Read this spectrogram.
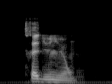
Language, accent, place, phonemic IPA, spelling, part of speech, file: French, France, Lyon, /tʁɛ d‿y.njɔ̃/, trait d'union, noun, LL-Q150 (fra)-trait d'union.wav
- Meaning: hyphen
